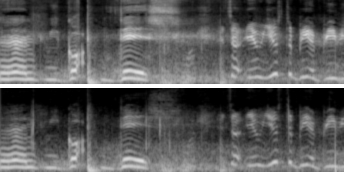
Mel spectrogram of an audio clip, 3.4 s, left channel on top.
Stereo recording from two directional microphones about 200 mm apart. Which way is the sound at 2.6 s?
35° right (ahead or behind).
